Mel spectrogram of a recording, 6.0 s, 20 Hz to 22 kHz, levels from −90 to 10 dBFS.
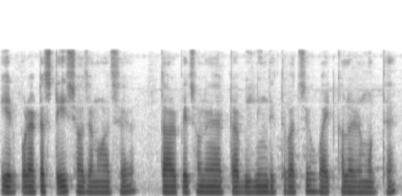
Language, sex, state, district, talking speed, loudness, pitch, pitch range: Bengali, male, Tripura, South Tripura, 150 wpm, -20 LUFS, 110 Hz, 110-115 Hz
